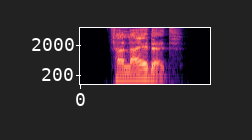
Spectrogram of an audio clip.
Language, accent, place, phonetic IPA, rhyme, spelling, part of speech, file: German, Germany, Berlin, [fɛɐ̯ˈlaɪ̯dət], -aɪ̯dət, verleidet, verb, De-verleidet.ogg
- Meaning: past participle of verleiden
